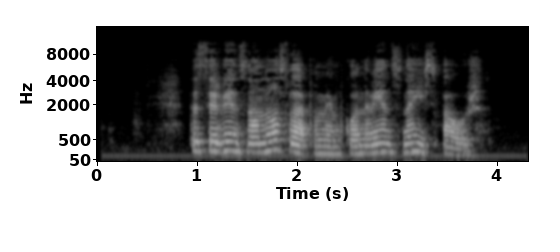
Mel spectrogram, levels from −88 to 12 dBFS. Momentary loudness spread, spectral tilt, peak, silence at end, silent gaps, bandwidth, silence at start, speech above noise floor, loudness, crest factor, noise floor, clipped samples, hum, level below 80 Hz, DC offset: 10 LU; -4 dB/octave; -8 dBFS; 0.5 s; none; 11.5 kHz; 0.7 s; 36 dB; -26 LUFS; 20 dB; -62 dBFS; under 0.1%; none; -68 dBFS; under 0.1%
